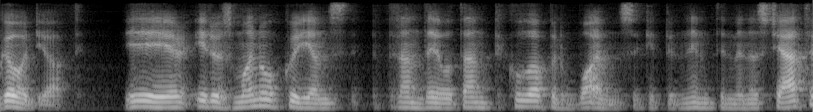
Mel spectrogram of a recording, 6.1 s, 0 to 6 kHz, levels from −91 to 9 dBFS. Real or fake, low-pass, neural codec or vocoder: fake; 5.4 kHz; codec, 16 kHz, 0.2 kbps, FocalCodec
